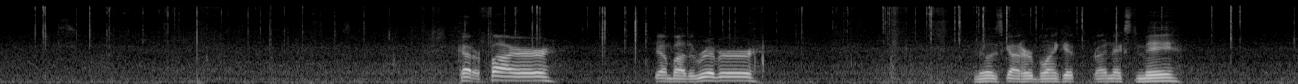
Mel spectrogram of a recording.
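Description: A campfire crackles and pops.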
